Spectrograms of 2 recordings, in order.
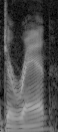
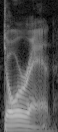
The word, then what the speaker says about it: Doran: and - so it's I've been saying Duran it's door-in-door in Durant Doran Durant maybe I'm just abbreviating in that first syllable a little too much Doran Doran Doran Doran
